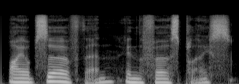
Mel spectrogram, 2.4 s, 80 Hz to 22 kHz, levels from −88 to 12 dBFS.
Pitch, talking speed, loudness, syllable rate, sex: 140 Hz, 175 wpm, -20 LUFS, 4.8 syllables/s, male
